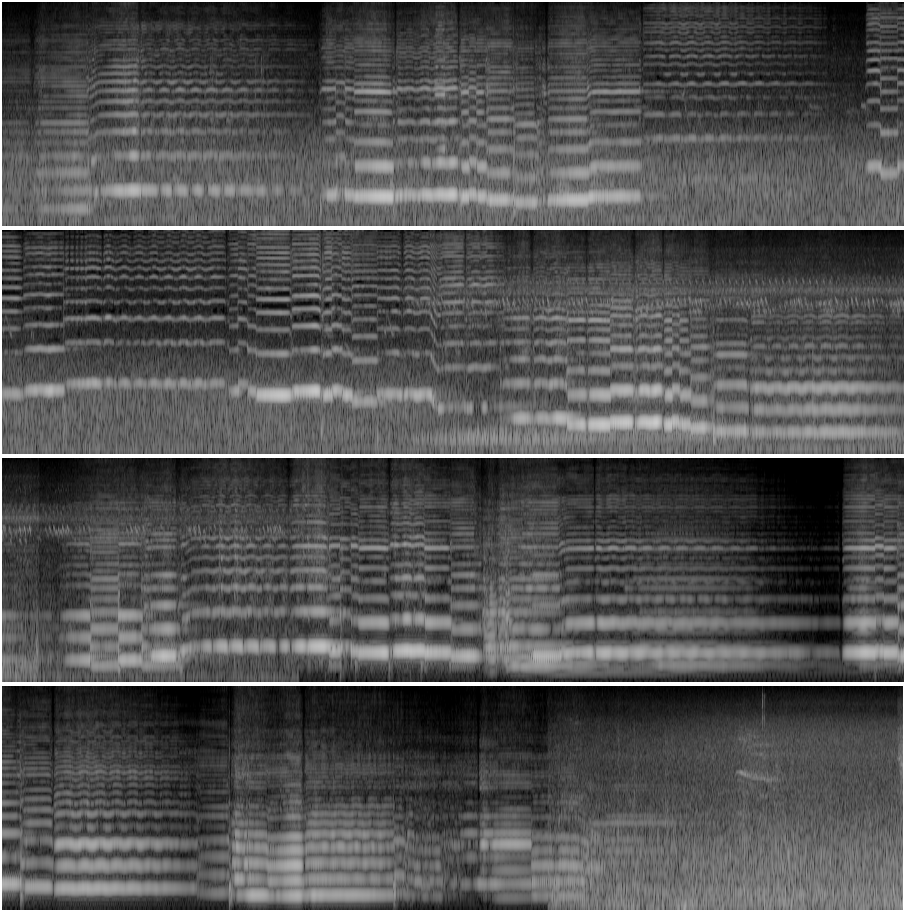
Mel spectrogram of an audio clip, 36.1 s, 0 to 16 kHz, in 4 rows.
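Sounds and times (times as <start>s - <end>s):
outdoor background noise: 0.0s - 36.0s
solo violin slow melody: 0.0s - 36.0s.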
